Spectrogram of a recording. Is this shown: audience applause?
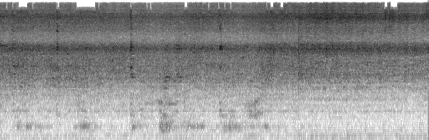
no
